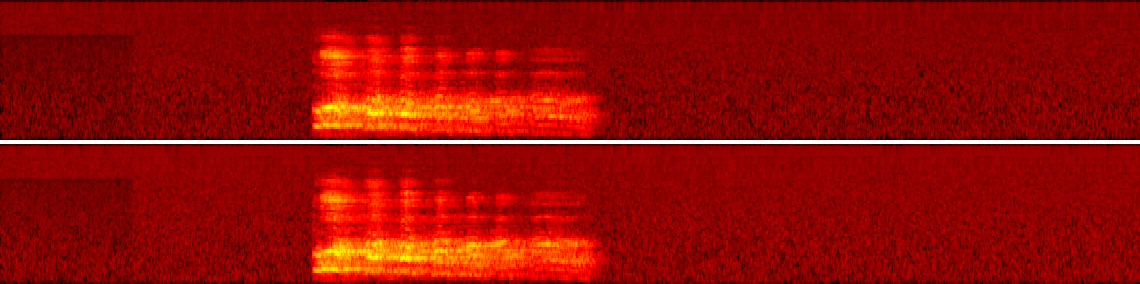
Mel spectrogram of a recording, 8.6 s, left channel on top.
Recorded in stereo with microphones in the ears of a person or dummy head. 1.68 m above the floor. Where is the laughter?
20° left (ahead or behind), 4 m; by 4.4 s 10° right (ahead or behind), 6 m.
